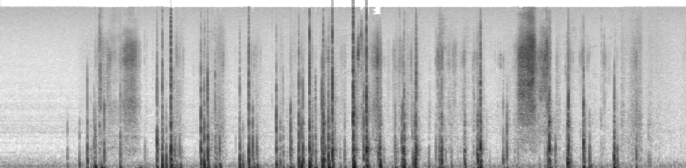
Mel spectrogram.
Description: Walking And Struggling Footsteps Tennis Shoes Tile Floor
